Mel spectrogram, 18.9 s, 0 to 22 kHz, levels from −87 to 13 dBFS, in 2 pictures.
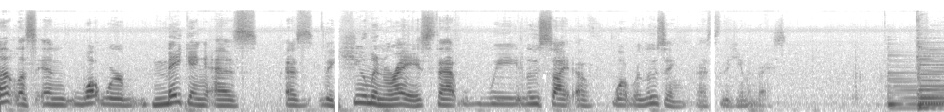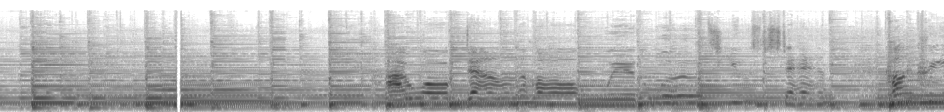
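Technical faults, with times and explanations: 3.34–3.38 s, 7.10–7.15 s, 11.20–11.25 s: gap at a join of encoded pieces. Silences of about 45–48 ms come from leftover encoder delay and padding at each join, showing as blank vertical strips with slightly smeared edges.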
